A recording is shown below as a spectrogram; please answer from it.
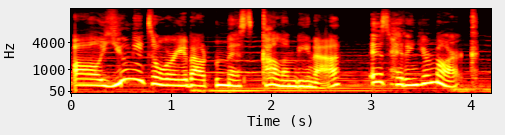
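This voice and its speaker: A voice actress playing an exuberant, theatrical young woman film director in an animated game, commanding and encouraging. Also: fairly high pitch, normal speed, lightly acted. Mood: brisk, commanding. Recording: music behind the voice.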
